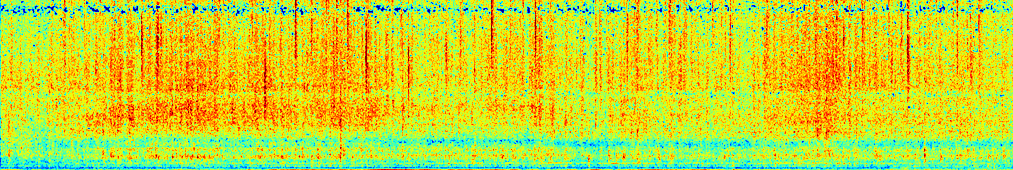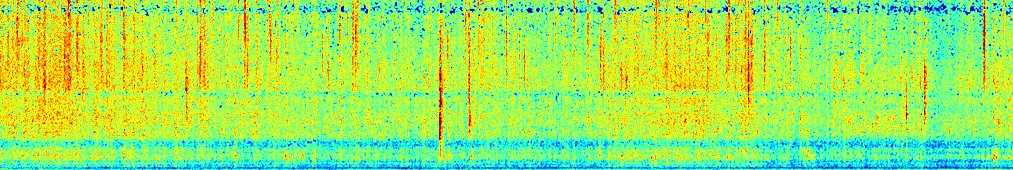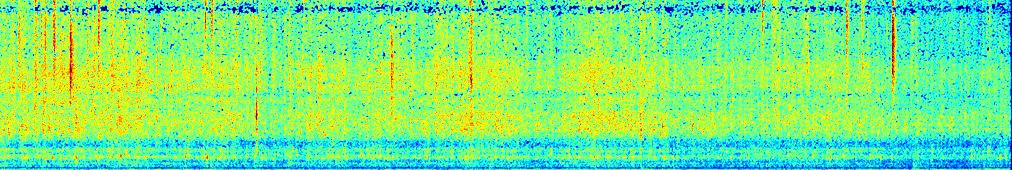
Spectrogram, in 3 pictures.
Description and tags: This is a city light rain.
light, water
